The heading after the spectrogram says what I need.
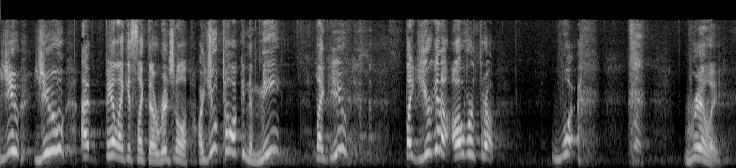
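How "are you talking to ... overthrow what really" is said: put-on derisive laughing tone, much higher pitch. Acting out the original laughter of derision, imitating a mocking tone. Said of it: "laughing in such a mocking tone".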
